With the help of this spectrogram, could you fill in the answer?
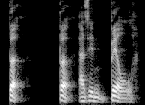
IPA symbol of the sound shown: b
